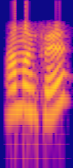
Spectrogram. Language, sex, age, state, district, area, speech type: Tamil, female, 30-45, Tamil Nadu, Dharmapuri, rural, conversation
